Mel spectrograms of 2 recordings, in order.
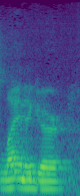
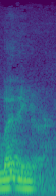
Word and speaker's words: Leininger: is spelled le I n I ng er pronounced Lana ger not lettin her was the letters permission I'll use the short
